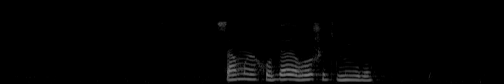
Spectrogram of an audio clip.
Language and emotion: Russian, neutral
